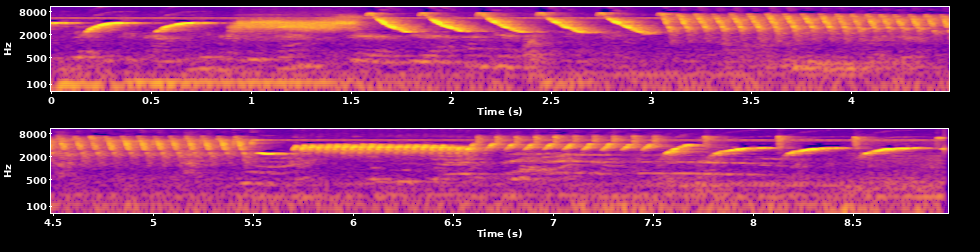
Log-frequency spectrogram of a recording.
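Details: Canary singing a long rolling tutor song for young birds, mixing rising looped whistles, a long fast pulsed trill of about three seconds, and a buzzy roll.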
